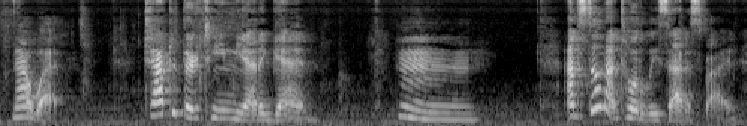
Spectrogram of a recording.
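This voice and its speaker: A woman storytime reader with a noticeably creaky voice at an average pitch. She reads a children's book expressively, placing deliberate, dramatic emphasis on phrases. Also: slight background noise.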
